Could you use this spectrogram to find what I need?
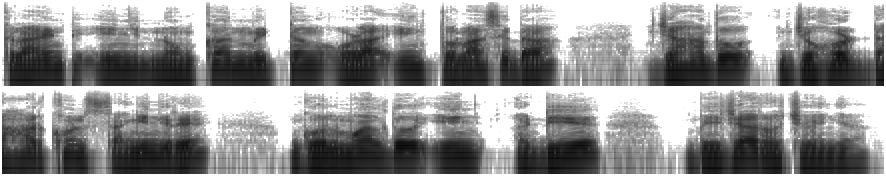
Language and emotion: Santali, fearful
